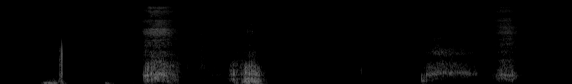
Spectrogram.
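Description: Quiet sniffs followed by several bursting sneezes and a blow through the nose, with thick nasal congestion.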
